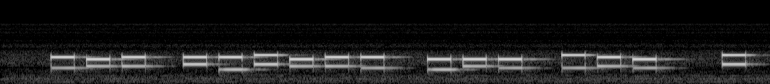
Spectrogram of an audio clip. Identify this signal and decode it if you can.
DTMF, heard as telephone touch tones, dialled by machine, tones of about 240 ms, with room echo. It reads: 578 02#785 174 684 #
